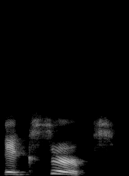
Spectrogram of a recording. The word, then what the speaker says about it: excerpt: yes the word excerpt the word excerpt is a noun exerpt it is a noun and it has two syllables so if I divide it I'm going to have and sert so because this word is a noun the rule says that the first syllable the E ex should be stressed so now that we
